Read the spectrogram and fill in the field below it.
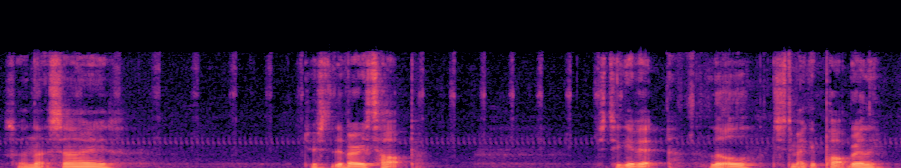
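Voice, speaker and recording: Walking through miniature painting in a casual tutorial, this young man has a lowish, dark voice with vocal fry, a level tone and a moderate pace. He's mildly self-deprecating and swears now and then, rambling slightly with fillers and restarts. He keeps hiccuping.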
